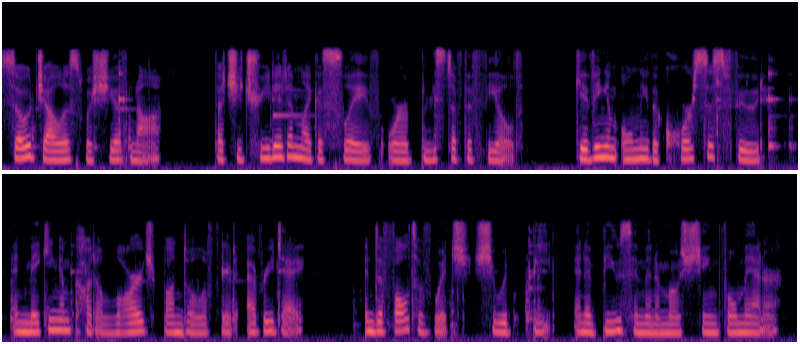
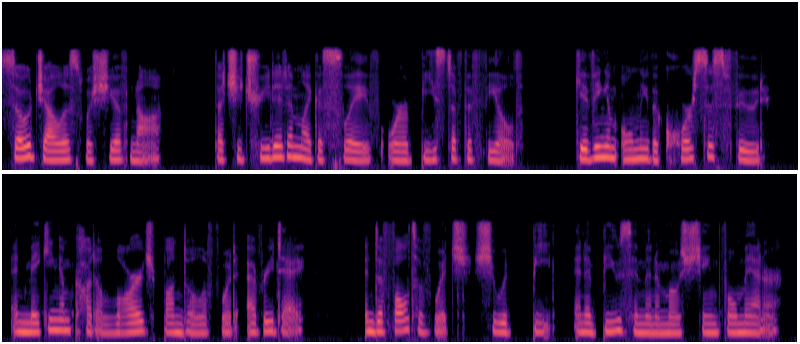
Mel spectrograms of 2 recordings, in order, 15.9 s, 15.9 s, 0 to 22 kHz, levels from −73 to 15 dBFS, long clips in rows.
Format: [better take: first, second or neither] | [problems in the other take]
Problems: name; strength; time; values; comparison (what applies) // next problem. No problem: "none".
second | noise reduction (neural diffusion model UNIVERSE++)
